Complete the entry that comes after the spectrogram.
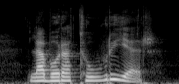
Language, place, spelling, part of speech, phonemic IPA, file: Swedish, Gotland, laboratorium, noun, /lab(ʊ)raˈtuːrɪɵm/, Sv-laboratorium.ogg
- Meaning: a laboratory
